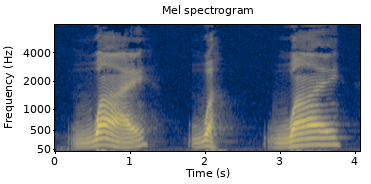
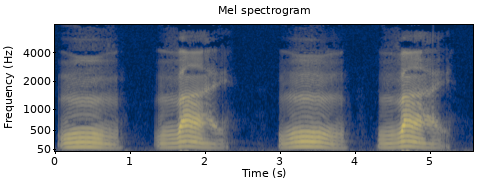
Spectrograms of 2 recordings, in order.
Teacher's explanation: bottom lip up, lightly touching my teeth, and holding that v sound out. And then I got a vowel coming after it.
